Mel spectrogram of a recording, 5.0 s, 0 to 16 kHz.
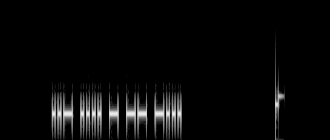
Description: Morse code, heard as a keyed tone, about 29 wpm, 700 Hz. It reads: UHTMB
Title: Code Groups - 5 Letter:Numbers - 28wpm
